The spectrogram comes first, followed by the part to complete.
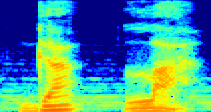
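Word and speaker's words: גלה: Pronuncia-se galá. Em hebraico, galá.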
